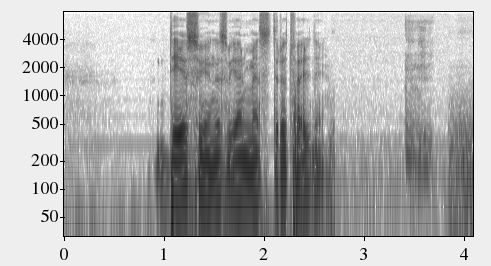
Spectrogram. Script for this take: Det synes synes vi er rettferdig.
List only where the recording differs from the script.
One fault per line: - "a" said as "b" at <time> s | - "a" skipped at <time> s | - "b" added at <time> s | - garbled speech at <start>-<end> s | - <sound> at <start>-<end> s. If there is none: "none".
- "synes" skipped at 1.6 s
- "mest" added at 1.8 s
- throat clearing at 3.4-3.8 s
